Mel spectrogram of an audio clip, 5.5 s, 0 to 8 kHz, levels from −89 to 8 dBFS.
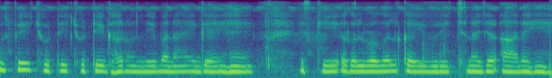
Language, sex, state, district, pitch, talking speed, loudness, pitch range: Hindi, female, Maharashtra, Chandrapur, 175 Hz, 185 wpm, -14 LUFS, 170-185 Hz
